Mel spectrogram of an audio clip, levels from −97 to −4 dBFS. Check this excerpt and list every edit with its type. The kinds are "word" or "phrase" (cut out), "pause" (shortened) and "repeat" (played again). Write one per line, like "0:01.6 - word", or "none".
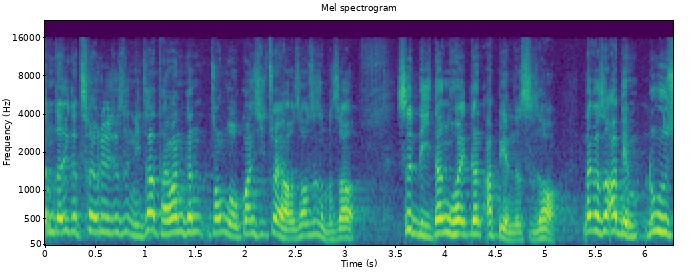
none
